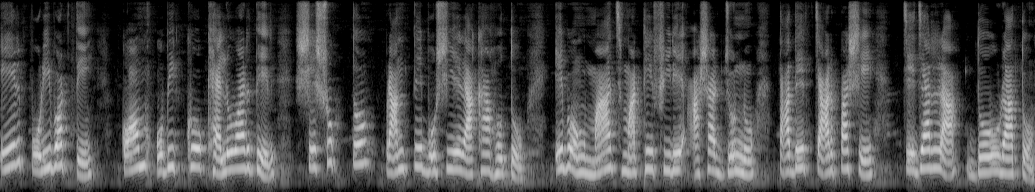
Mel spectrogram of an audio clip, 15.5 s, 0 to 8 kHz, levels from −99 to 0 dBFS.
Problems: none marked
